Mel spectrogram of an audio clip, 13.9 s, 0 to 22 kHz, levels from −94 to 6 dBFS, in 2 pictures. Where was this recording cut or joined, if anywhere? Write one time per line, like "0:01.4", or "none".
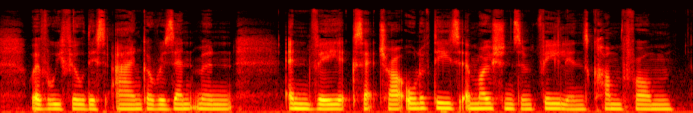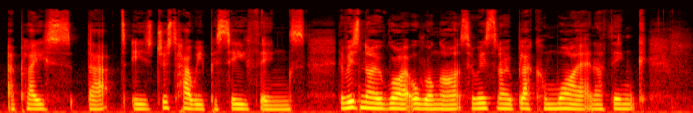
0:10.2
